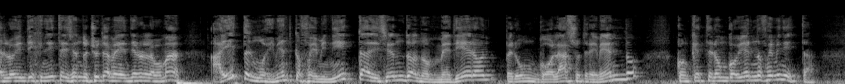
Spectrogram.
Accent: Chile; quien paga los platos rotos somos nosotros, los chilenos

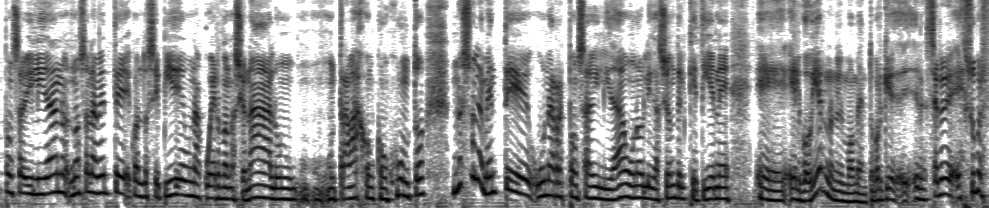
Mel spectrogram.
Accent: Chile; si se supone que somos todos chilenos

